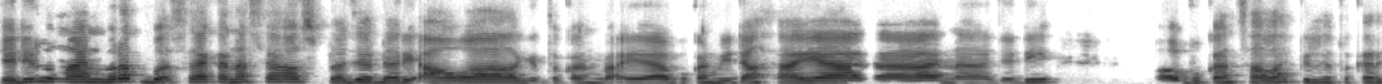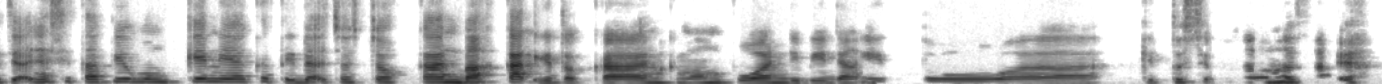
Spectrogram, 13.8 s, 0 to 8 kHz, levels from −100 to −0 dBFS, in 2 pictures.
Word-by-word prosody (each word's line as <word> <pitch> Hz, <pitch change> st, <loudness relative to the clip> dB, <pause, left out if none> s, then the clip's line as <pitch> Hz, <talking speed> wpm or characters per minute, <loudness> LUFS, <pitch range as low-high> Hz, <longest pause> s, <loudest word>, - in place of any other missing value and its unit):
jadi 210 Hz, +5 st, +2 dB
lumayan 260 Hz, -3 st, +5 dB
berat 295 Hz, +1 st, +5 dB
buat 245 Hz, -1 st, +2 dB
saya, 255 Hz, -1 st, +3 dB
karena 250 Hz, 0 st, +1 dB
saya 265 Hz, 0 st, +2 dB
harus 260 Hz, -, -4 dB
belajar 230 Hz, +1 st, +1 dB
dari 215 Hz, 0 st, +2 dB
awal, 225 Hz, 0 st, +2 dB
gitu 200 Hz, +1 st, -11 dB
kan, 195 Hz, 0 st, -5 dB
Mbak, 185 Hz, -, -4 dB
ya. 190 Hz, 0 st, +2 dB
Bukan 210 Hz, +2 st, -2 dB
bidang 195 Hz, +2 st, -1 dB
saya, 215 Hz, +2 st, +5 dB
kan. 195 Hz, +2 st, +3 dB
Nah, 180 Hz, 0 st, -3 dB
jadi, 185 Hz, +6 st, -6 dB, 0.6 s
eee, 190 Hz, 0 st, +2 dB
bukan 215 Hz, +2 st, -1 dB
salah 220 Hz, +3 st, +1 dB
pilih 225 Hz, -1 st, -4 dB
pekerjaannya, 230 Hz, +3 st, -3 dB
sih. 285 Hz, -, -7 dB
Tapi 255 Hz, +2 st, -1 dB
mungkin, 265 Hz, +2 st, 0 dB
ya 265 Hz, -, -2 dB
ketidakcocokan 230 Hz, -2 st, -1 dB
bakat, 245 Hz, +2 st, +6 dB
gitu 205 Hz, -1 st, -3 dB
kan, 195 Hz, +1 st, +3 dB
kemampuan 200 Hz, 0 st, -2 dB
di -, -, -6 dB
bidang 185 Hz, 0 st, -4 dB
itu. 185 Hz, +1 st, -16 dB, 0.4 s
Wah, 170 Hz, -1 st, -6 dB, 0.2 s
gitu 205 Hz, +3 st, -12 dB
sih, -, -, -6 dB
pengalaman 225 Hz, -2 st, -2 dB
saya. -, -, -3 dB
215 Hz, 185 wpm, -23 LUFS, 195-245 Hz, 0.6 s, bakat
